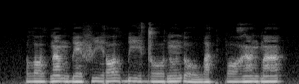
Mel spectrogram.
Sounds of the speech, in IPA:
lɔ˨lɗã˧mɡ͡be˨fiː˧ ɾɔ˦lɓiː˧ doː˧ɗũ˦ ɗoː˨wa˧k pɔ˧ɣã˦ɡ͡bã˦

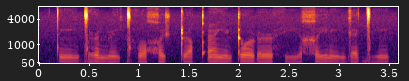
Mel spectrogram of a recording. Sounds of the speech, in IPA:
tĩːɡ͡ǀə˞nɭĩ ǀʰoχʏʃʈə˞ qʼĩː ʈo ɽə˞hiː χiɾĩ ɡɛɡ͡ǀĩ

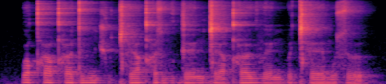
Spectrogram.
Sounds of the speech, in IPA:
uqʰɨː qʰɨːtɨːŋt͡ʃʰu ǀʰɛːqʰɨz vɯɡɛːŋǀɛː qʰɨːvɛːŋ pɛǀʰɛːmo sə

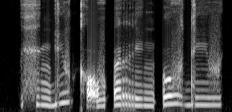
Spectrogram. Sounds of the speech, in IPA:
xʲə˨ŋɡi˦v kʰɔ̰˨vʔə˦ ri˨ŋʔʊ˦v di˦v

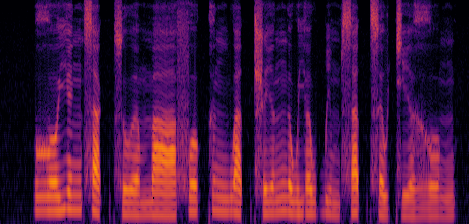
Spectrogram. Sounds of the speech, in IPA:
ɣo˧˥je˧˥ŋsa˨˩k̚ su˨˩˨ə̯maː˨˩˦ fo˧˥kə˧ŋwa˨˩t̚ ʂi˧˥ə̯ŋə˧w jə˧wɓi˨˩msa˦˥t̚ sə˨˩˨wci˨˩˨ə̯ ɣo˨˩˦ŋ

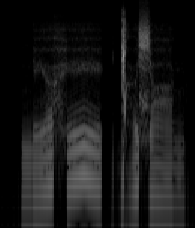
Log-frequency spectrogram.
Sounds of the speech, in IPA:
ne˩˧ɐ̯he˧˥˧ | ɡ͡ǁə˩˧ɕa˨˩ŋ

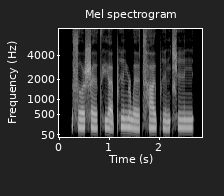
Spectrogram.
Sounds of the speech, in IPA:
sɹ̩˨˦ʂe˨˦ɪ̯t̪ʰjɛ̰˨˩ pʰi˦nɻwe˨˦ɪ̯t͡sʰa˦ɪ̯pʰi˨˦n t͡ɕʰi˦n

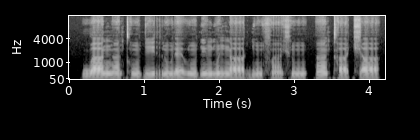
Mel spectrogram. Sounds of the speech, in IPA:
wa˦ ŋã˨kʰũ˨ɗi˦ rũ˨ɾɛ˦ βũ˨ɗĩ˦ɡʷĩ˦ ŋaː˨ɡ͡bũ˨ fã˨ʃũ˦ | ã˦kʰa˨t͡ʃa˦˨

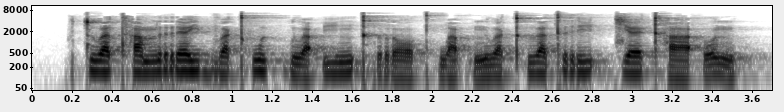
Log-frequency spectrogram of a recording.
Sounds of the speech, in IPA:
tu˧a̯tʰa˦˥m rɛː˥˩jbu˧a̯ kʰwɯ˥˩k̚lu˩˦a̯ʔiː˦˥ŋ kʰrɔː˩˦kʰwa˨˩p̚nu˧a̯kʰɯ˥˩a̯ triː˥˩t̚ t͡ɕɛː˥˩kʰaː˧ʔo˥˩n

